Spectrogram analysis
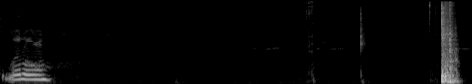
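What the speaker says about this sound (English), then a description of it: "we're going to trim that a little bit more" Scissors trim excess quilt binding fabric with a few short, separate snips after a brief voice, the last cut louder and closer than the faint earlier ones.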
